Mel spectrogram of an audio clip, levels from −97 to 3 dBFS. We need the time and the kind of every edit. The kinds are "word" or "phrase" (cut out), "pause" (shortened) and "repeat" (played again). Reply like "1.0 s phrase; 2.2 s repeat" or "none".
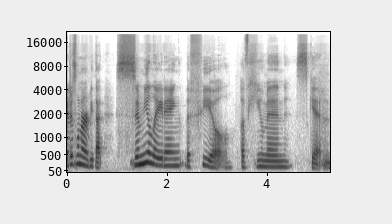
3.4 s pause

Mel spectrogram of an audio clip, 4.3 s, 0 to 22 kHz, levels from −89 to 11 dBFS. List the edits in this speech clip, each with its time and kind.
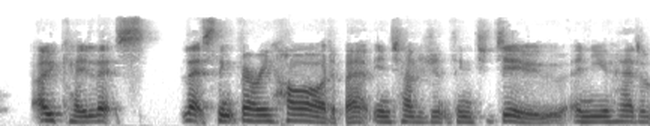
none

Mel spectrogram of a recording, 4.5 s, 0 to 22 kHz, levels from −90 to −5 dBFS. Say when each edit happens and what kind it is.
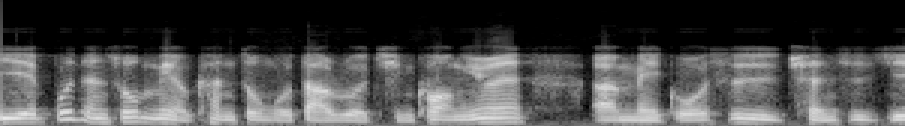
none

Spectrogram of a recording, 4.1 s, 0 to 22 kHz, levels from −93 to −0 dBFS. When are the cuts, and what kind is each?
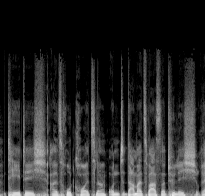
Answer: none

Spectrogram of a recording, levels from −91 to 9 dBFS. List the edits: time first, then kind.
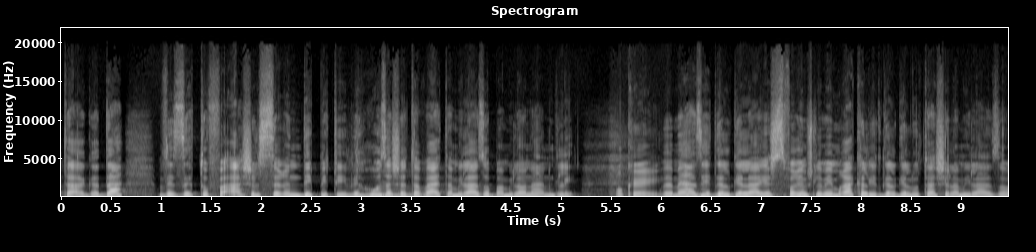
none

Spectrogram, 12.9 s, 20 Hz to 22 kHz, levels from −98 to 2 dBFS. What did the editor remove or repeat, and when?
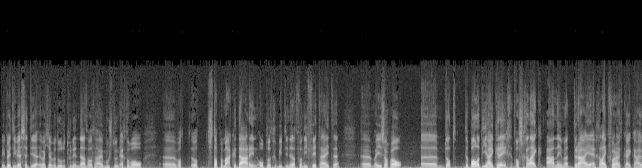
none

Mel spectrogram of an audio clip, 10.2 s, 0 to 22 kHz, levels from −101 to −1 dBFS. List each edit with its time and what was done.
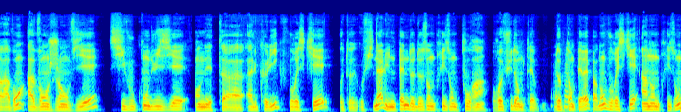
1.6 s pause

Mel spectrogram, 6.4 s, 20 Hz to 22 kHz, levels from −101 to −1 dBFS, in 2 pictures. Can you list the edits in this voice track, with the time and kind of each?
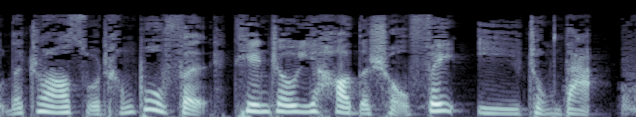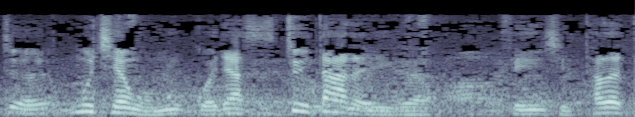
3.0 s pause

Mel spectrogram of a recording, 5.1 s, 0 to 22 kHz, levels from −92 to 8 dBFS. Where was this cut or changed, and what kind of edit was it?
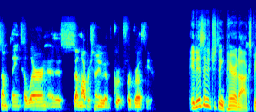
3.4 s pause

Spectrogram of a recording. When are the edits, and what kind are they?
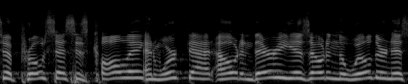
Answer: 1.4 s word

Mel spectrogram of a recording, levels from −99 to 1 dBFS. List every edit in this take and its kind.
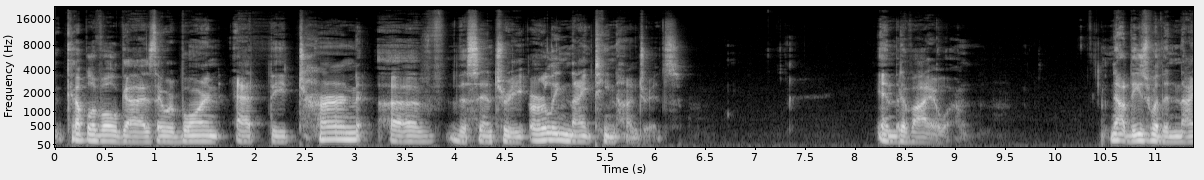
8.4 s word

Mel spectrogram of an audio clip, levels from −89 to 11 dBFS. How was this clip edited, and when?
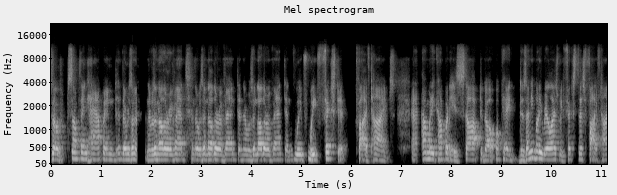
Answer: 1.7 s word; 4.8 s word

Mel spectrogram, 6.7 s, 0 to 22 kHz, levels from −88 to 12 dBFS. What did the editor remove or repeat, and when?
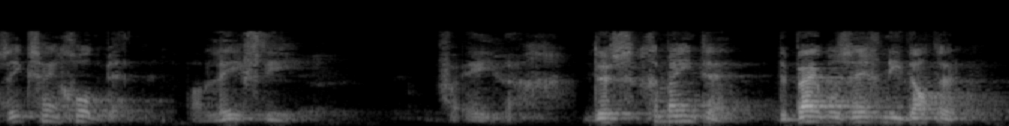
1.1 s pause; 3.8 s pause

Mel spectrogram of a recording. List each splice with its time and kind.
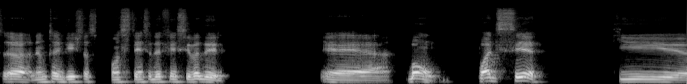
1.0 s word; 4.0 s pause

